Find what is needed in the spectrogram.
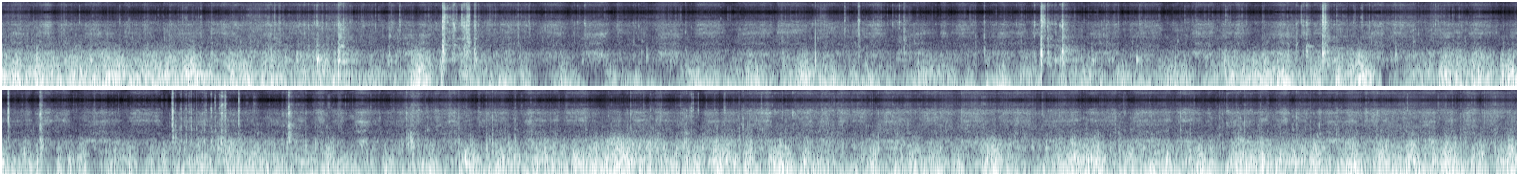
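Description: A mountain bike rattling over a rough, bumpy trail, with wind buffeting the rider's camera microphone as a steady low rumble, and a handful of sharp knocks from the bike hitting bumps.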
